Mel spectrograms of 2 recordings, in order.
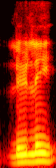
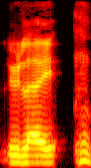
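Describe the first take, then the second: First: The name ends with an 'ee' vowel. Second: The name ends with an 'ay' vowel. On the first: This is the habitual way the speaker has said it. The speaker calls it wrong. "I've been saying Luli" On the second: This is the way the speaker now thinks is correct. The speaker calls it right. "I think it might be Lule"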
